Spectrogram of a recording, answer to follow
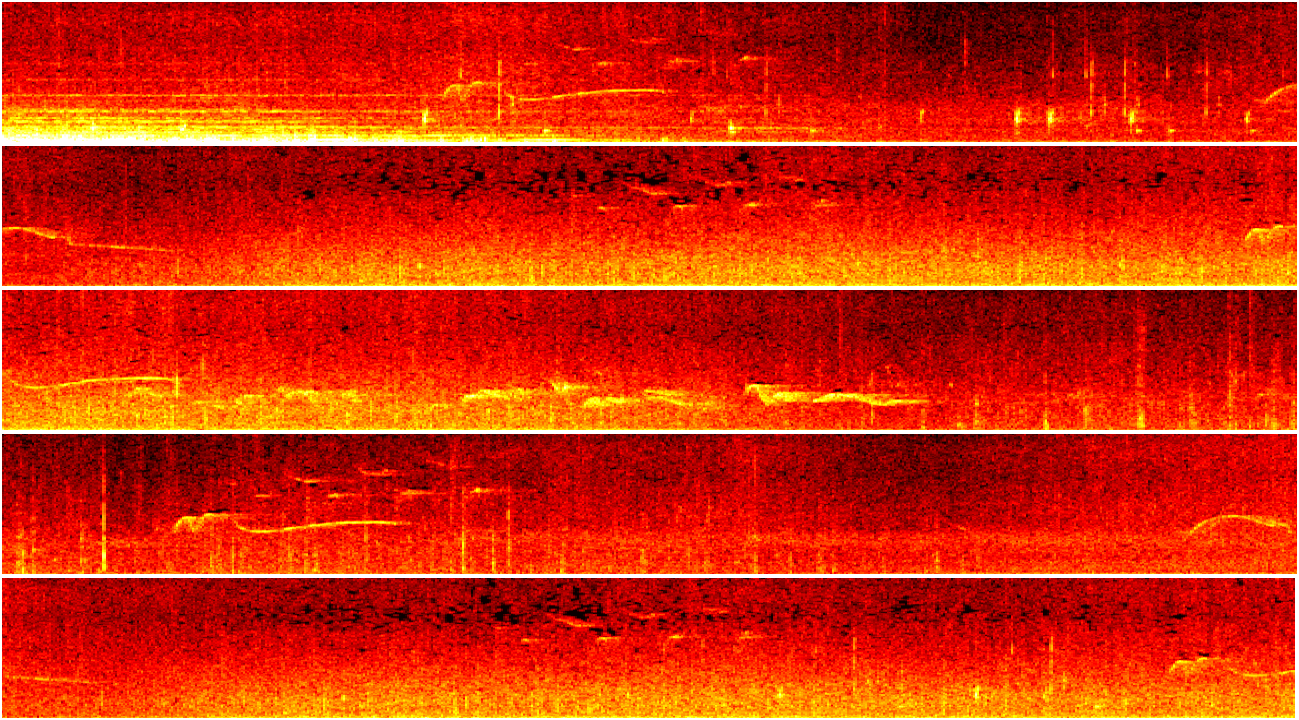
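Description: Steady rain ambience that swells louder twice, with a bird giving short chirps every few seconds.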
